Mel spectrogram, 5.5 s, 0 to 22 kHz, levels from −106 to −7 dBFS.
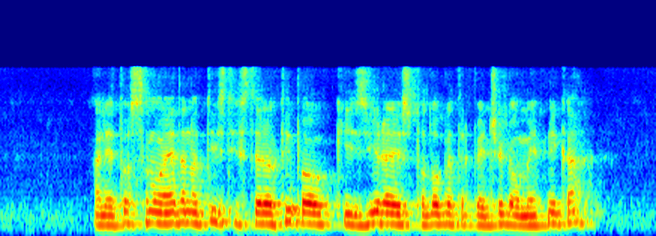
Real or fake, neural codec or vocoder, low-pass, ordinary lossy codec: fake; codec, 16 kHz, 4.8 kbps, FACodec; none; none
